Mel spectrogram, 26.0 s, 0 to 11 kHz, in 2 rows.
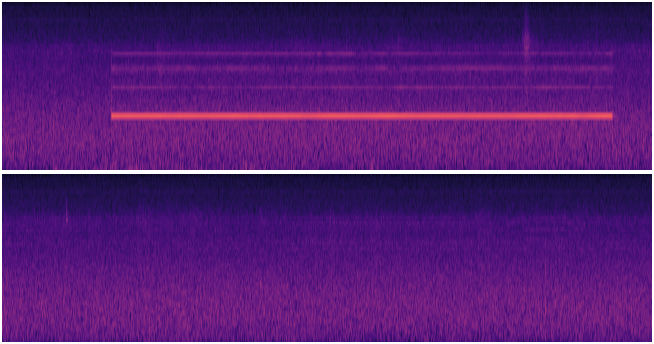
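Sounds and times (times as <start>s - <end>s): high alarm beep: 2.2s - 12.3s
radio hiss: 2.2s - 12.3s.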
